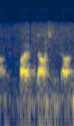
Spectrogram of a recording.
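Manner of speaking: low, flat, detached, dead-level monotone. Demonstrating an affirmation technique someone described, spoken in real monotone. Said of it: "just real monotone".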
